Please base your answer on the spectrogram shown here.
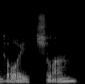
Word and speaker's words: Deutschland: years of German, then I know it's OI. You pronounce that as OI, EU. So yeah, you pronounce OI. That's why it's called, when you say Deutschland, even though it's written as this, you call it Deutschland.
